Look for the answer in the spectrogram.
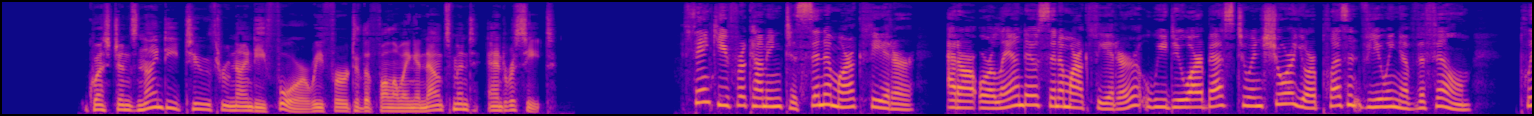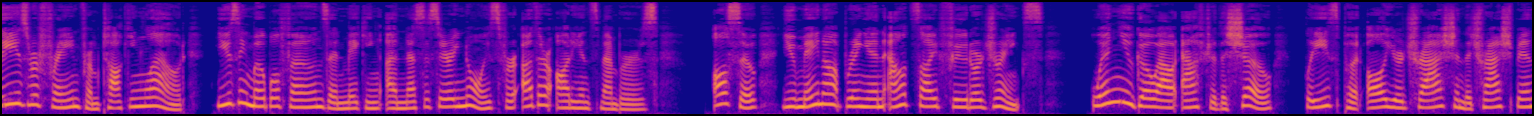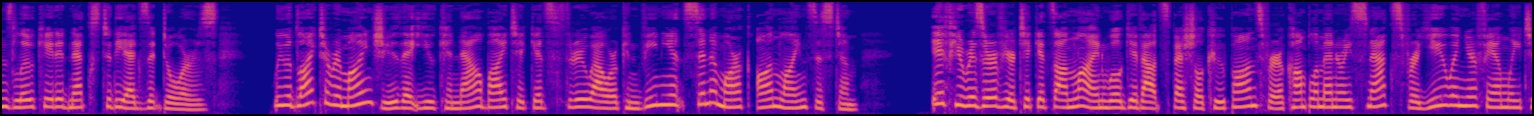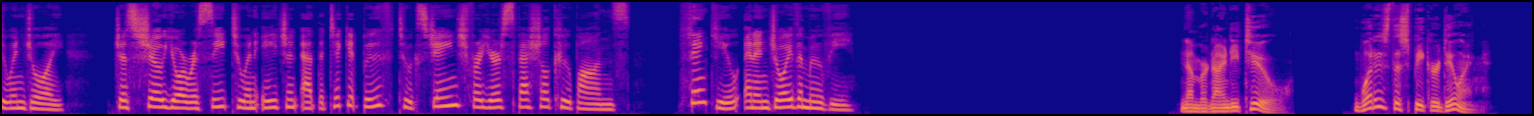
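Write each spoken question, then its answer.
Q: What is the speaker doing?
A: Giving movie theater guidelines before a film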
